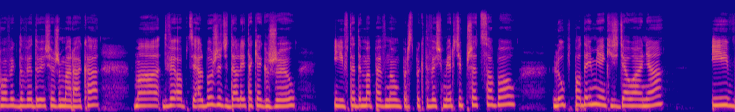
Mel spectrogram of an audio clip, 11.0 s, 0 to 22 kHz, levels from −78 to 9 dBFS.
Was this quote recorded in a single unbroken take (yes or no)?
yes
